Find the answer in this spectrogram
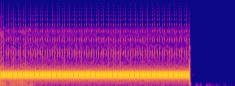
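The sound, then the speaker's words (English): A phone line ringing as a call is placed to a participant: one steady, loud electronic ring tone holds for about two seconds and then cuts off abruptly, with no voices. “So uh, let's call our number three. Let's get our number three on the line.”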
